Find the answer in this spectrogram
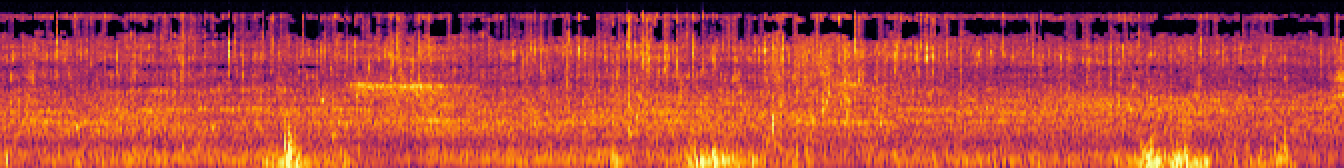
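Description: Water splashing and sloshing around a striped bass held by hand at the surface as it is released, with three louder low bumps a few seconds apart.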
